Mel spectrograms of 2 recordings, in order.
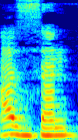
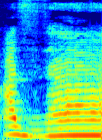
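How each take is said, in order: First: The word ends with an n sound. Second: The word ends with a long drawn vowel. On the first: The reading continues without stopping. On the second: The reader stops at the end of the verse.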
